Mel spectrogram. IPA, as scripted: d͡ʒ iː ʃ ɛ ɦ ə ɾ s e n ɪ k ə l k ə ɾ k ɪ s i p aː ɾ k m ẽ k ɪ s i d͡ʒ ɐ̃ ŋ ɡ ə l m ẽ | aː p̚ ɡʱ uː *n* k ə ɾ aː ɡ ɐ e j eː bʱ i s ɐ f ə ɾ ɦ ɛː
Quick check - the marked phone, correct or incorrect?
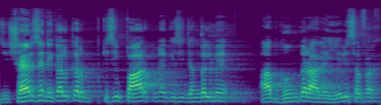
incorrect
